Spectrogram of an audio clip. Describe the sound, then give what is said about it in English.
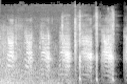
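A voice imitates an explosion with a series of rough, breathy bursts, fairly loud, each one crackling and rumbling before a sudden cutoff at the end. “That was a great explosion.”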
